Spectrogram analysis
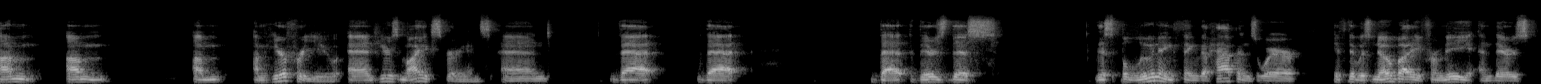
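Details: Adult male journalist who stutters and calls himself a stutterer, answering questions after a talk, with word repetitions: stuttering.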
